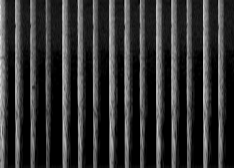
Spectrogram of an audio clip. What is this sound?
I always liked this loop, but I could never figure out the bpm or time-signature. Could be useful as a "gallop" if you could synchronize it with anything.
